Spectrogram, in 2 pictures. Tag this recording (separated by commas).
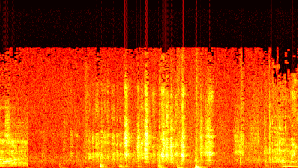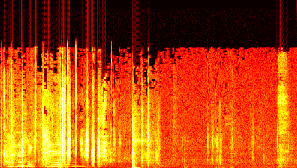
Speech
